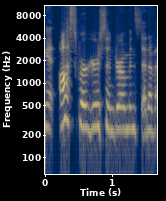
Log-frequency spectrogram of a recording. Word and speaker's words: Asperger's syndrome: i started pronouncing it asperger's syndrome instead of asperger syndrome because if i pronounce it asperger's syndrome then less people are like ass burgers i don't know why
